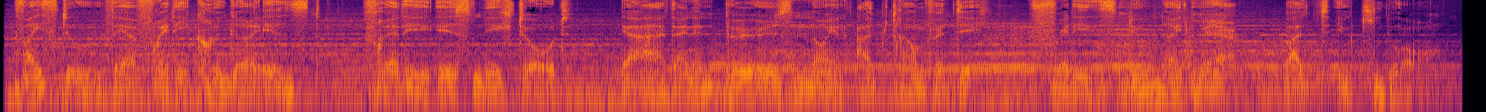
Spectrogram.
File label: German Horror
